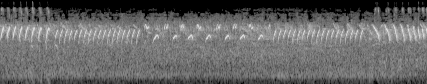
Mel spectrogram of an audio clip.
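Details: Oriental white-eye from the wild rolling out ngerol song. Dense, fast trills bracket a middle passage of spaced, paired high whistles before the rapid chipping returns.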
